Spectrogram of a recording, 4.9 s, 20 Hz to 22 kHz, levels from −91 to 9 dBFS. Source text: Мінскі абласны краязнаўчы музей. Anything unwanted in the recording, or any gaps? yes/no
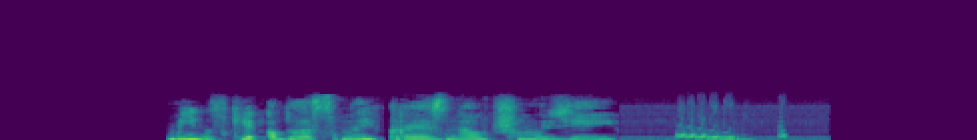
yes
